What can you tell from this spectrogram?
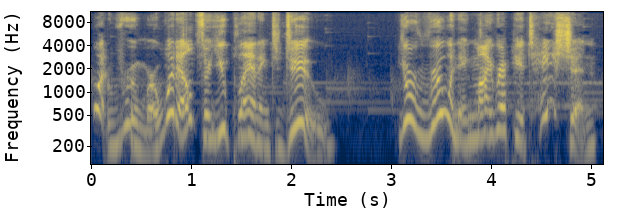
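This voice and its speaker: Here the same kind of character appears: a woman playing a scheming, spiteful mother-in-law, indignant as she insists she's innocent. She commits to a full character voice, high and swooping with huge pitch swings, speaking at a measured pace over gentle music.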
